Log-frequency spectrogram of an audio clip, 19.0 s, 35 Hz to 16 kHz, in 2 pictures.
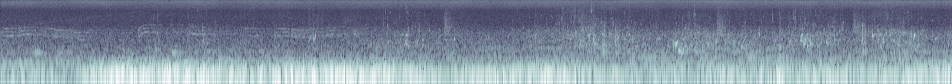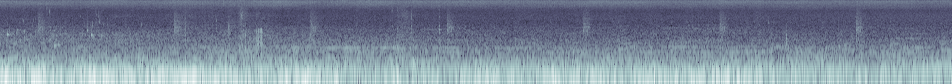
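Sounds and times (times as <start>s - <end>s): wind buffeting microphone: 0.0s - 19.0s
river water splashing: 1.9s - 19.0s.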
